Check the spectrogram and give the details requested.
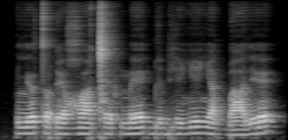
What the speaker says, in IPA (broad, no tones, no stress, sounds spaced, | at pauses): lʲ ʊ t ʊ ɗ e ʁʷ a ǀ e f m e ɡ͡b i b j i ʎ i ʎ a ɡ͡b a lʲ e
